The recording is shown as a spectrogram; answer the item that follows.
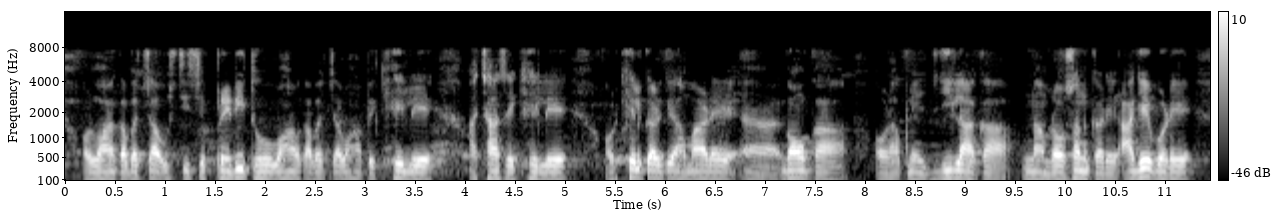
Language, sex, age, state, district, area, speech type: Hindi, male, 30-45, Bihar, Madhepura, rural, spontaneous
